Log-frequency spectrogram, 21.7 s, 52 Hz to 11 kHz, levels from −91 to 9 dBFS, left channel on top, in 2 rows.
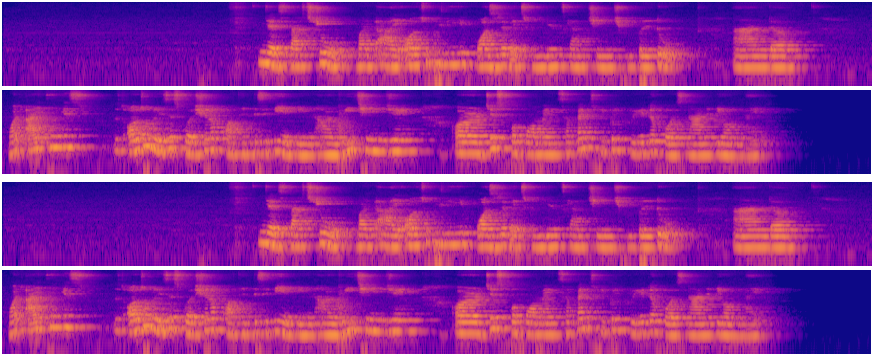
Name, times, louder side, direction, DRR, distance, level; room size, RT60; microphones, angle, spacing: voice 1, 2.9-8.4 9.1-9.9 11.0-11.9 12.3-20.5, equal, ahead, -3 dB, 0.5 m, -25 dB
3.0 x 3.0 x 3.6 m, 0.85 s
head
